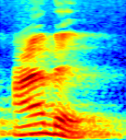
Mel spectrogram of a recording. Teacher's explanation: কলকলা হবে, এখানে প্রতিধ্বনি সৃষ্টি করব। আইন অক্ষর একটু গলা চেপে উচ্চারণ করব।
